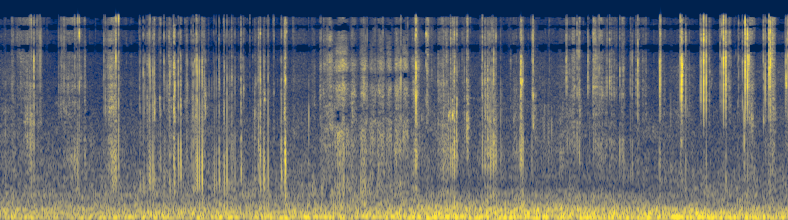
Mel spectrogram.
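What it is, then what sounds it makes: Wet concrete paving slab. Long coral acrylic nails scratch along the surface and dark joint lines of solid, rain-wet concrete paving slabs. Quick, bright, gritty scrapes repeat steadily over a constant low rumble, each stroke short and dry with almost no ring.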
